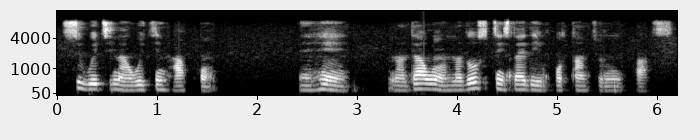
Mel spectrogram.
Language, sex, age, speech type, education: Nigerian Pidgin, female, 30-45, spontaneous, tertiary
